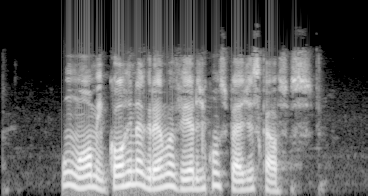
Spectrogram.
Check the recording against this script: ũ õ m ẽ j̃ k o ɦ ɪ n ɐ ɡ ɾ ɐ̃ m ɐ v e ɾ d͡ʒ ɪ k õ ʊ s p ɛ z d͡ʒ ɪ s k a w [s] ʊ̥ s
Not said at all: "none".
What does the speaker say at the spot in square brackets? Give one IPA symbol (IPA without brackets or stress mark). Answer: s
